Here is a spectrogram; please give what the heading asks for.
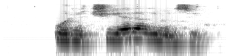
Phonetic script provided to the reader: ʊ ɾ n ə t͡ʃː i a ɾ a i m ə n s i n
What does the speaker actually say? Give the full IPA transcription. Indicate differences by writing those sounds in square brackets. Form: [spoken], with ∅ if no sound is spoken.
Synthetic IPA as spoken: ʊ ɾ n ə t͡ʃː i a ɾ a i m ə n s i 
